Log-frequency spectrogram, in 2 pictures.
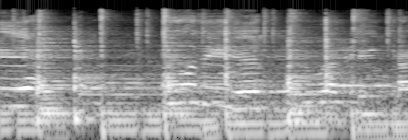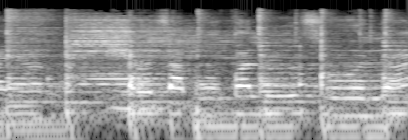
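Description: Live reggae music: a male singer over guitar and drums, with a steady beat.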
